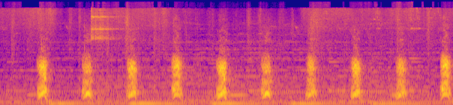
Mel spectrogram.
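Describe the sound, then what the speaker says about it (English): A dog in the video game Kingdom Come: Deliverance II barks about ten times in a steady, evenly spaced rhythm, each bark sharp and clear over a low background hum. "You barking at the chest for me to open it?"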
